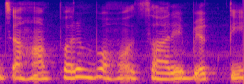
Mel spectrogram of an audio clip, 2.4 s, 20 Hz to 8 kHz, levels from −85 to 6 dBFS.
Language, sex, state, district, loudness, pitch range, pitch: Hindi, female, Uttar Pradesh, Jyotiba Phule Nagar, -14 LUFS, 210-250 Hz, 230 Hz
